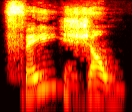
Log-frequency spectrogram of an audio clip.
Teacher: Jão é a sílaba mais forte, então ela é a sílaba tônica e ela está no final, ela é a última. Então, nós falamos que essa palavra é oxítona.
